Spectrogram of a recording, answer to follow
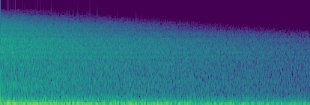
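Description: The decaying tail of the closing hit of an electronic dance track: a low rumble and hiss dying away steadily, with no beat.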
